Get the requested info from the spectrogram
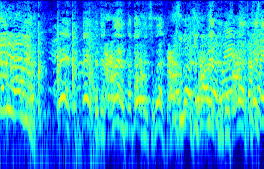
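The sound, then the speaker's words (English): An irate dog barks furiously in rapid, overlapping, loud bursts, with yelping, strained tones running almost continuously, while people try to get the dogs into the backyard; other voices or animal noises are mixed into the commotion. “And the dog, because the dog is obviously irate.”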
